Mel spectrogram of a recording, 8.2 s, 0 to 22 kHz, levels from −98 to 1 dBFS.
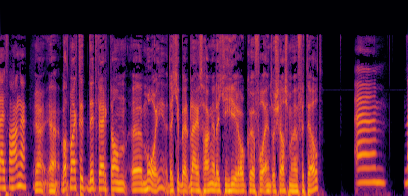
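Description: No technical faults can be heard anywhere in this recording.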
